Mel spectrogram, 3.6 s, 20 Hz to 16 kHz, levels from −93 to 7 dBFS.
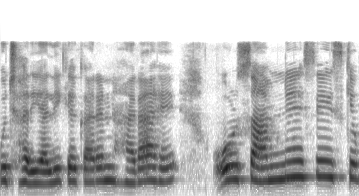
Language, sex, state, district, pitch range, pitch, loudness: Hindi, female, Uttarakhand, Tehri Garhwal, 215-265 Hz, 225 Hz, -18 LUFS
